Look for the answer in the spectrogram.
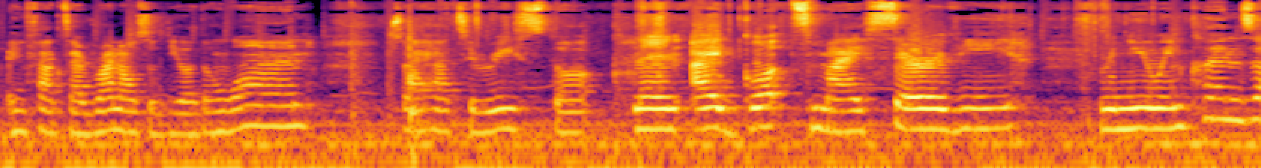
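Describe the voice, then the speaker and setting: A young woman in her twenties chatting casually to her phone camera in a home kitchen, rambling with lots of fillers. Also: medium pitch. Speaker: vlogger. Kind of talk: casual vlog chat. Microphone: phone camera at arm's length.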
